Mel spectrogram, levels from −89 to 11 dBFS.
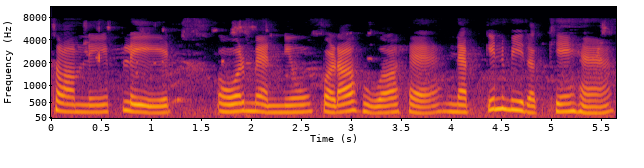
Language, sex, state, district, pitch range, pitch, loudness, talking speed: Hindi, female, Punjab, Pathankot, 200-230 Hz, 215 Hz, -13 LUFS, 115 wpm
